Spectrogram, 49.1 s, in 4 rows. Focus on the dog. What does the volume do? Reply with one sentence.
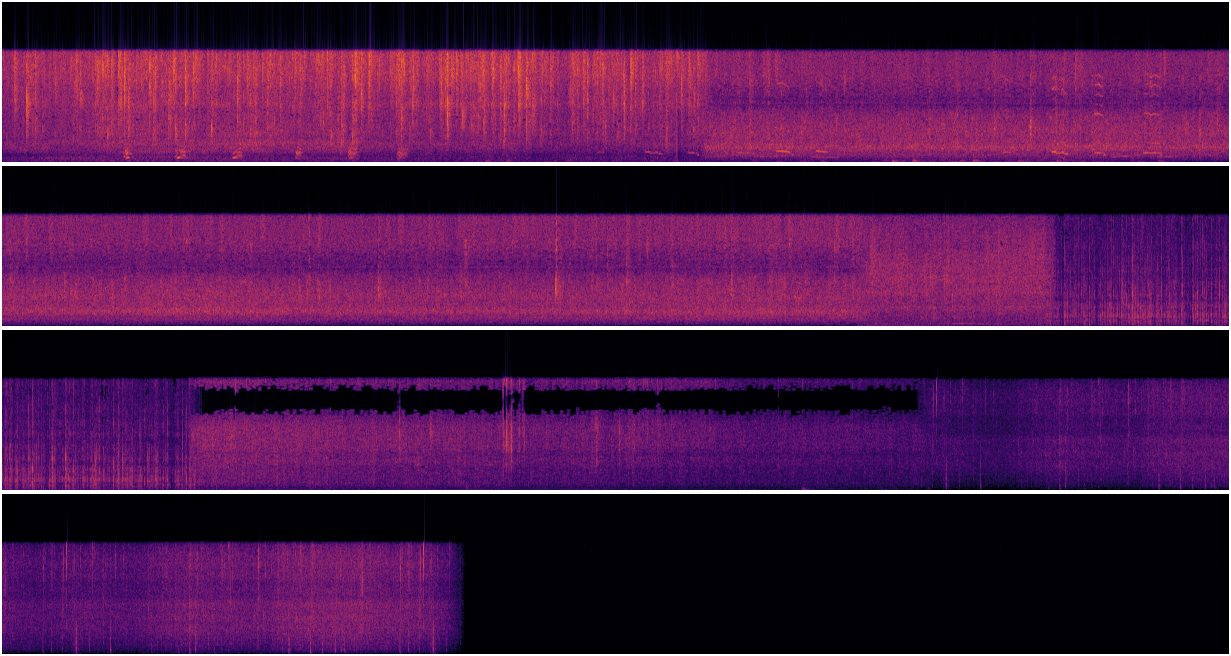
The loudness of the dog goes down, then up.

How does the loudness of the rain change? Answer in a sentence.
The loudness of the rain goes down.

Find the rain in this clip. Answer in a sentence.
You can hear the rain from 0.0 to 41.4 s.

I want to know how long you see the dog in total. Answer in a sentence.
You can hear the dog for 11 seconds altogether.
